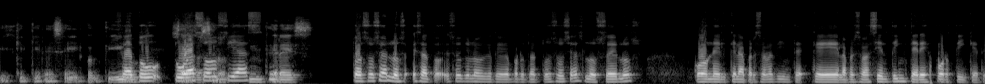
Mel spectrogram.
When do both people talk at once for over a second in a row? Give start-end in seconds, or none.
1.1-2.7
